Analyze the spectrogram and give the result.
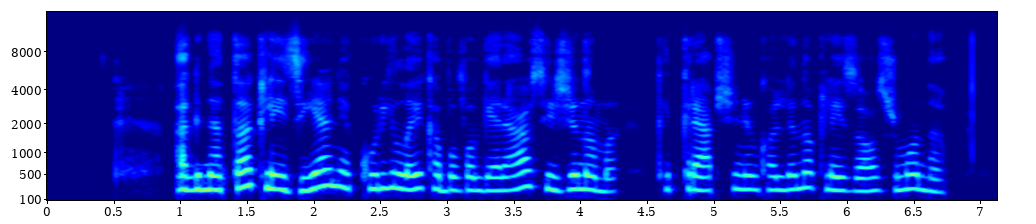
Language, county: Lithuanian, Vilnius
